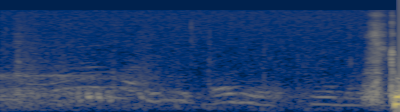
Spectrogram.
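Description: Faint, low-pitched bird calls with a wavering, rising-and-falling pitch. A man's voice starts right at the end.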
